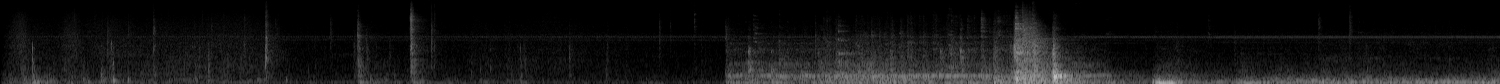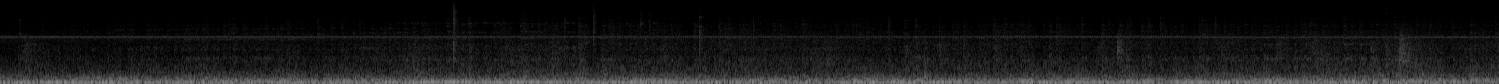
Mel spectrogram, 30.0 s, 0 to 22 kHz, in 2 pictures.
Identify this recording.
Sound effects > Other mechanisms, engines, machines
MACHElev-XY Zoom H4e Elevator in the house SoAM Sound of Solid and Gaseous Pt 1 Elevators
doors, opening, contact, lift, button, elevator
